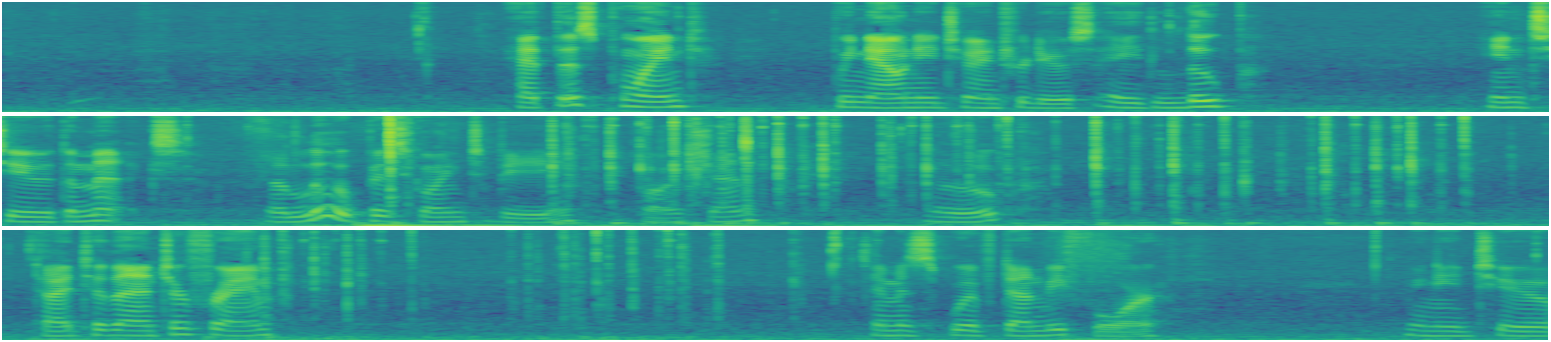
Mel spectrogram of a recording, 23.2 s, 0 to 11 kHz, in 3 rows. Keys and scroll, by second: 10.3-17.0 typing, 18.2-19.0 typing.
